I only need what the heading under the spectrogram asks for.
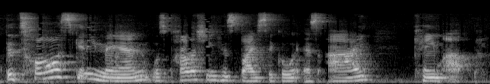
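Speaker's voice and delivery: plain reading voice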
